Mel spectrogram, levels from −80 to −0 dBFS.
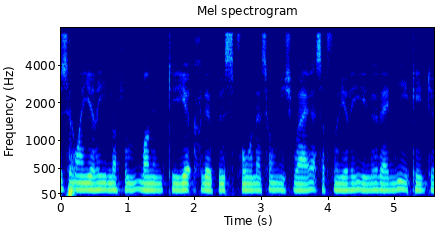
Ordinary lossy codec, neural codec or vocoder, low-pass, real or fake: none; codec, 16 kHz, 0.5 kbps, FunCodec, trained on LibriTTS, 25 frames a second; 7.2 kHz; fake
